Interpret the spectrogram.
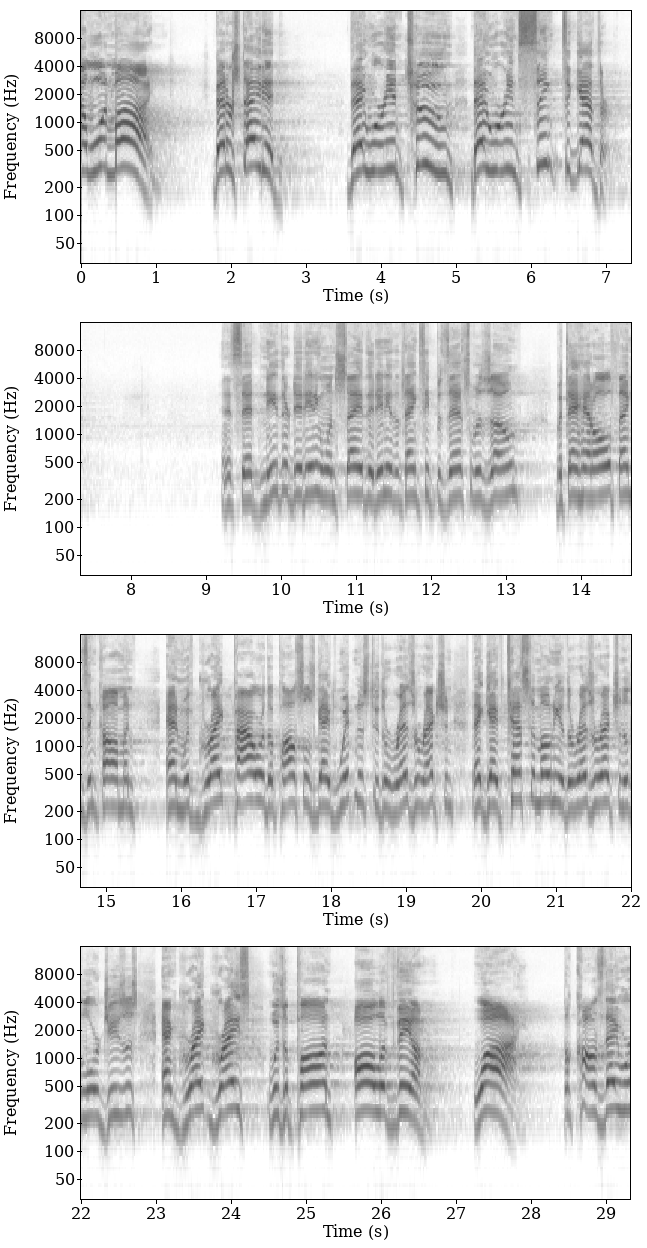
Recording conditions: live audience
